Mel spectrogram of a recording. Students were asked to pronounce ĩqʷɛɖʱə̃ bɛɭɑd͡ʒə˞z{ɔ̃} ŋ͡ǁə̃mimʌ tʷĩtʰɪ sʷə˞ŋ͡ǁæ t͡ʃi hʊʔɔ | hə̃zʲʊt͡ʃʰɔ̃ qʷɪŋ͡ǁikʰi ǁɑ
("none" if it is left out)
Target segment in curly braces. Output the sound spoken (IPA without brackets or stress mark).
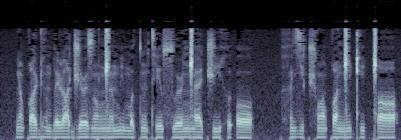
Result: ɔ̃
